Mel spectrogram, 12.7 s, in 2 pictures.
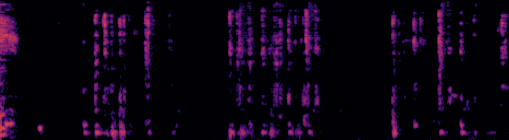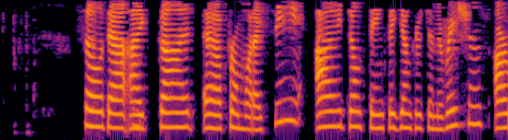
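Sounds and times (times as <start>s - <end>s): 
typing an answer on a computer keyboard: 1.0s - 2.2s, 2.8s - 4.1s, 4.9s - 6.9s
speech: 7.4s - 12.7s.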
